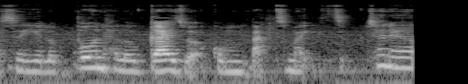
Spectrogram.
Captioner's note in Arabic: بالإسبانية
